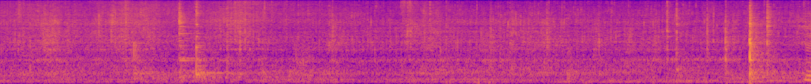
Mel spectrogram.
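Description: Oil sizzles and fries in a pan, a soft steady crackle close by with occasional clinks and stirring knocks, no voices over it.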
